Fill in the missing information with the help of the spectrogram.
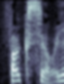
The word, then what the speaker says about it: forecastle: Foc'sle, yes.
